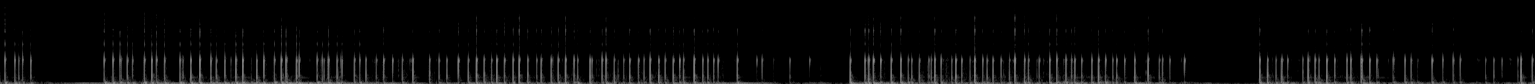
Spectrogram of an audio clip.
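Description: A wooden accessory box is tapped rapidly and continuously in three long bursts separated by brief pauses. The dense clicks are dry and short with almost no ring, carrying a low thump and a bright, woody tone around 1 kHz.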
